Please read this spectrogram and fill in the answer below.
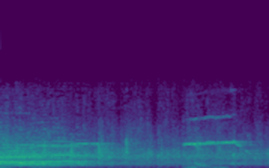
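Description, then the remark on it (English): An audience claps their hands at a preacher's urging, a dense, sustained wave of applause that holds steady for several seconds, with faint sustained tones and scattered voices underneath. “Do better than that and clap your hands.”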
